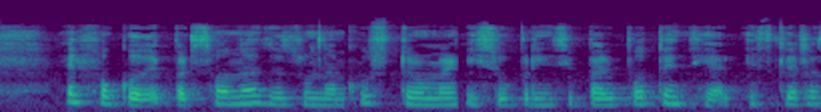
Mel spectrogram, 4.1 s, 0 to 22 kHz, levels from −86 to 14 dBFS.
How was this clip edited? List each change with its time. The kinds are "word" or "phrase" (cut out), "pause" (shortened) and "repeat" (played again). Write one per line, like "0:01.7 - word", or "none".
0:01.7 - word
0:02.3 - word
